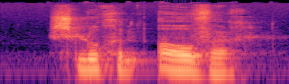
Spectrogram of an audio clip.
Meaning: inflection of overslaan: 1. plural past indicative 2. plural past subjunctive
- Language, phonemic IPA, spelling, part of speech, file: Dutch, /ˈsluɣə(n) ˈovər/, sloegen over, verb, Nl-sloegen over.ogg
